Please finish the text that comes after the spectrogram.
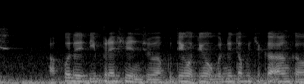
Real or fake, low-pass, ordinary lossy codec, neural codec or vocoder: real; none; none; none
